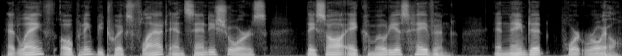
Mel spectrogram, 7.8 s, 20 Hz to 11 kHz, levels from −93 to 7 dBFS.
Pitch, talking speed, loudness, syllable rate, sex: 105 Hz, 140 wpm, -20 LUFS, 4.3 syllables/s, male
